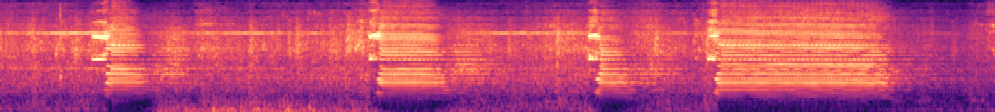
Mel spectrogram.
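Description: A diesel locomotive blasts its horn several times.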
